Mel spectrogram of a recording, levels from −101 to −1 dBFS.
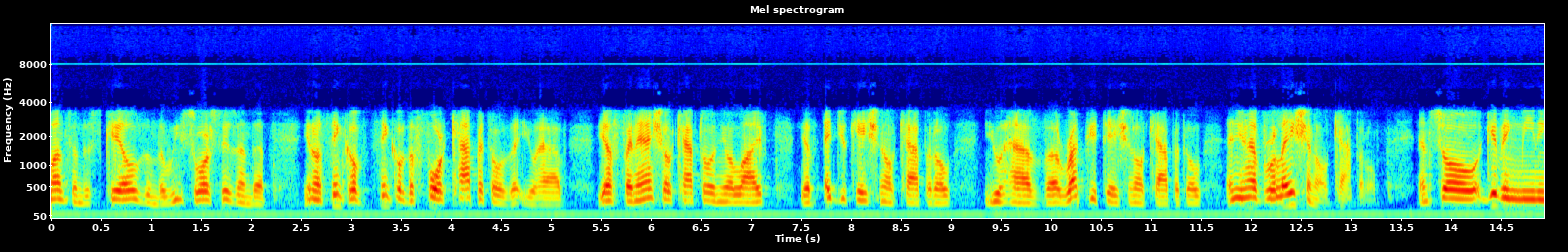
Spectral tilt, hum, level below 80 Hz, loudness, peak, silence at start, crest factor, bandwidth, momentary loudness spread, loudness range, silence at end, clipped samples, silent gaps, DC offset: -5 dB/octave; none; -54 dBFS; -20 LUFS; -2 dBFS; 0 s; 18 dB; 8.4 kHz; 12 LU; 3 LU; 0 s; under 0.1%; none; under 0.1%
